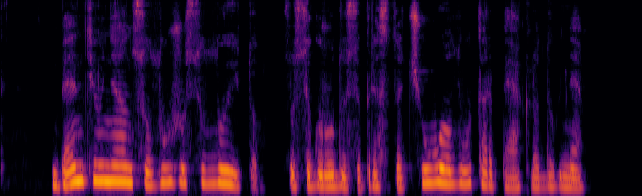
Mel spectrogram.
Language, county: Lithuanian, Šiauliai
